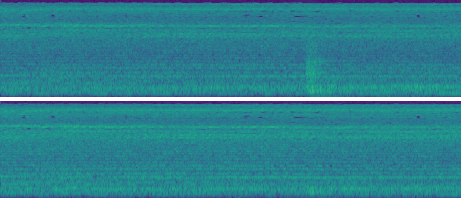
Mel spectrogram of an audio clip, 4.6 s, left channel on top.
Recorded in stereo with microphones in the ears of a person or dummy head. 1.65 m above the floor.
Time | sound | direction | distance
0.0 | a drone | 15° right (ahead or behind) | ?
